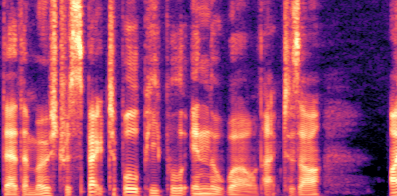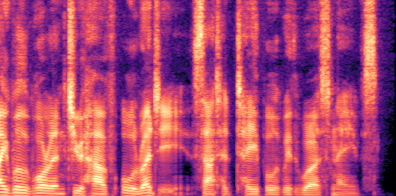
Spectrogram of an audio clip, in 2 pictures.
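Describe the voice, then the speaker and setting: Man playing a deep-voiced, urbane nobleman. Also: normal speed, no echo, clean studio sound, lightly acted. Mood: patronising. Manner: urbane, patronising. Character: worldly, amused, unruffled Parisian nobleman. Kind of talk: audio play acting.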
